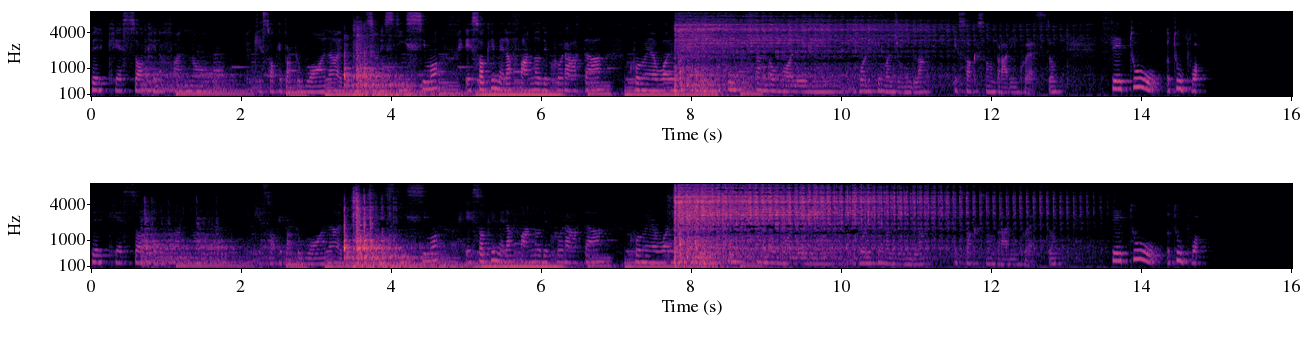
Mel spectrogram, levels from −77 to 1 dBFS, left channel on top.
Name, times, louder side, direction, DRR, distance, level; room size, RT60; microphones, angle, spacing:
voice 1, 0.0-1.8 2.2-11.2 11.5-13.3 13.6-14.8, left 3 dB, 55° left, 1.6 m, -42 dB
sound 1, 0.7-2.9 3.4-7.0 7.7-13.5, right 7 dB, 65° right, 1.0 m, -36 dB
sound 2, 1.1-9.0, left 2 dB, 30° left, 0.7 m, -41 dB
15.5 x 5.6 x 7.5 m
head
